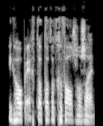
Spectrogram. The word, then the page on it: hoop: Dutch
